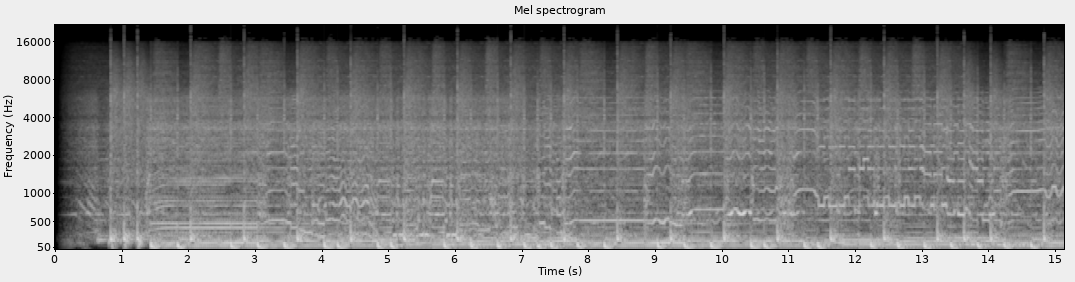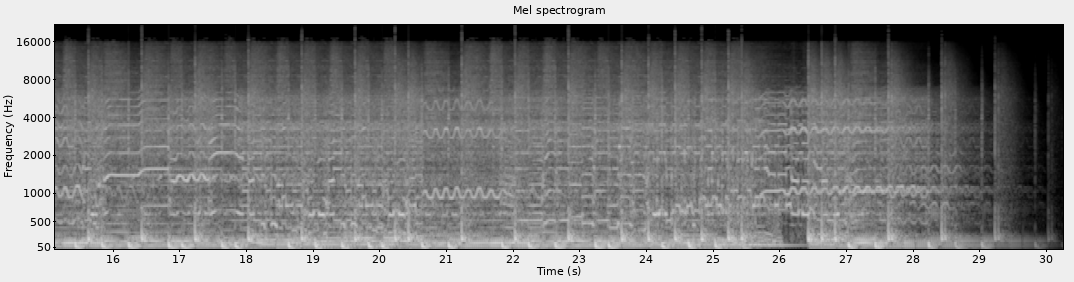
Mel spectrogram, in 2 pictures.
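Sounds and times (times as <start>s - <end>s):
guitar solo: 0.1s - 29.2s.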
